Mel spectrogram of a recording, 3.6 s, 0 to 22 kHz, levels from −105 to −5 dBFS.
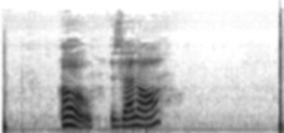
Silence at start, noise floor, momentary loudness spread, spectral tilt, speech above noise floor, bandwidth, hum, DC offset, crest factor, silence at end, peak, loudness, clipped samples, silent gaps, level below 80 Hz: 0.05 s; -61 dBFS; 12 LU; -6 dB/octave; 44 dB; 16.5 kHz; none; under 0.1%; 20 dB; 0 s; 0 dBFS; -18 LUFS; under 0.1%; none; -50 dBFS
